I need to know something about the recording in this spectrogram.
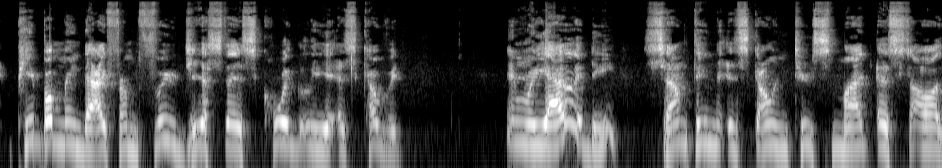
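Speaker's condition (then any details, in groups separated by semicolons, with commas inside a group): Cerebral palsy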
